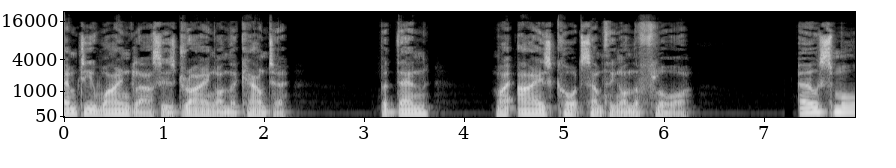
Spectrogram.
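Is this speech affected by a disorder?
No.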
